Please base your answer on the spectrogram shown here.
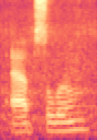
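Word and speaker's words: Absolomb: So, on my way to the gym, I was listening to this song called Absalom. It's got a silent B on the end.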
